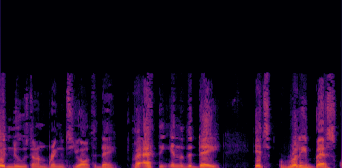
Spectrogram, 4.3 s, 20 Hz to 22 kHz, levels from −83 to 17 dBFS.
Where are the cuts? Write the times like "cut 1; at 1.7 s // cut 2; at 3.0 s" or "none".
cut 1; at 1.6 s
